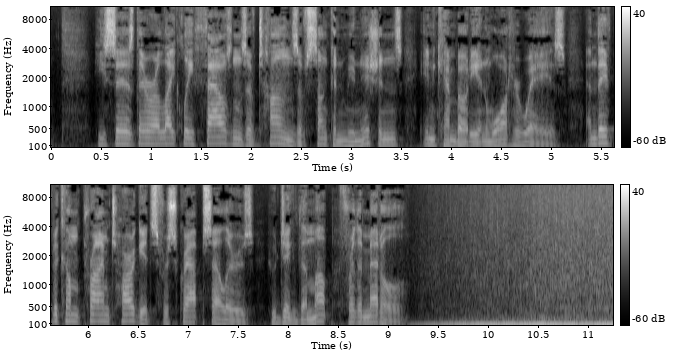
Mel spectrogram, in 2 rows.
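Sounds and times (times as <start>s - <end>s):
speech: 0.4s - 9.3s
constant wash of ocean water: 9.2s - 11.2s
small dive boat engine droning on the ocean off Cambodia's coast: 9.2s - 11.2s
wind noise: 9.2s - 11.2s.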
